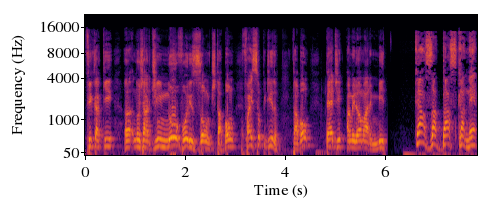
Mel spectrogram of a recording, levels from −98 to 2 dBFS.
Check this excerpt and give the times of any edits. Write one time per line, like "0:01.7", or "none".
0:03.1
